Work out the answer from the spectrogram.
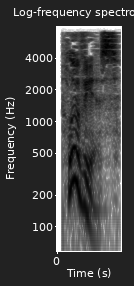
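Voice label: "pluviose", British English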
